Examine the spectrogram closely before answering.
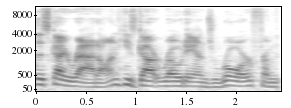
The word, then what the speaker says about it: Rodan: i'm going to call rat on right because that's kind of the other pronunciation for rodan i'm going to call him radon because there's a distinction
